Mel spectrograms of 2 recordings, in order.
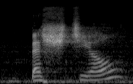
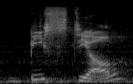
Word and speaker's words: bestial: the information concerning bestial could also be pronounced bestial beastial or bistial it is middle english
